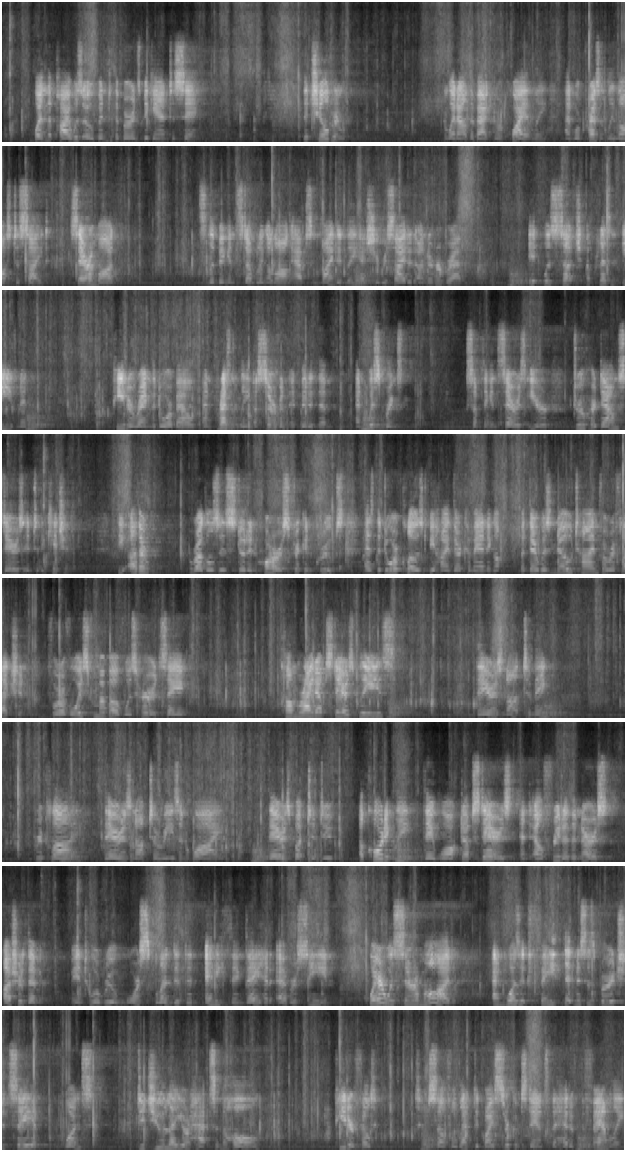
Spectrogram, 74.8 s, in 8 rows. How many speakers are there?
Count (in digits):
1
